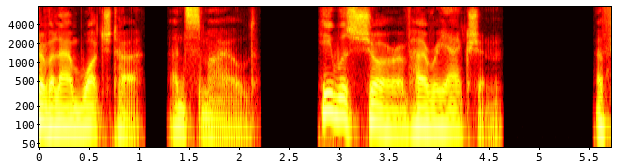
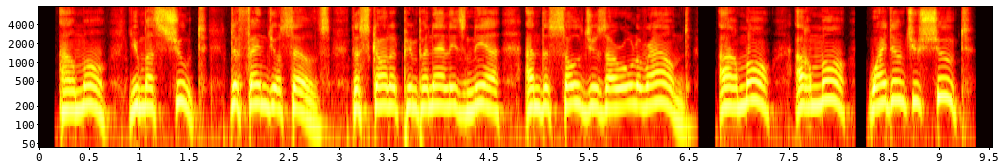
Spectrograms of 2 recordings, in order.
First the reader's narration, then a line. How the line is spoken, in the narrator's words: still shouting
